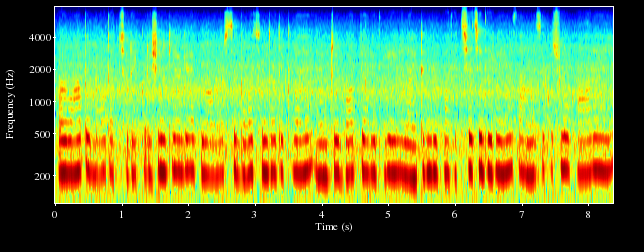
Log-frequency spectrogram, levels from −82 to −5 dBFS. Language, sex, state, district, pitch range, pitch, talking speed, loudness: Hindi, female, Delhi, New Delhi, 210-220 Hz, 215 Hz, 265 wpm, -16 LUFS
